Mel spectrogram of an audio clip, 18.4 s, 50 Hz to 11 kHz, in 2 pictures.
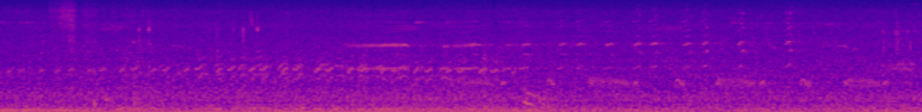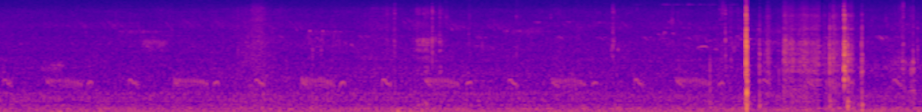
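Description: Birds calling: a short trill, then one call repeated about every 0.7 s for around ten seconds. A low engine idle stops about five seconds in, and a sharp click with a few knocks comes near the end.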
